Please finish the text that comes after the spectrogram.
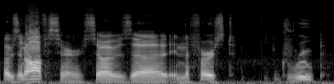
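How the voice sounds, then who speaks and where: A man's voice: on the low side, flat delivery, moderate pace, no echo. A young man co-hosting a podcast in casual, joking chat, swearing freely. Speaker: podcast co-host.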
